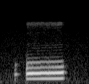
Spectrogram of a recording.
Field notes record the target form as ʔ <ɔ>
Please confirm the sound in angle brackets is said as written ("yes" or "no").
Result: no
